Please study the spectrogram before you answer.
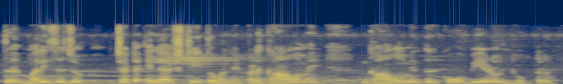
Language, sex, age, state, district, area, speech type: Sindhi, female, 18-30, Gujarat, Junagadh, rural, spontaneous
